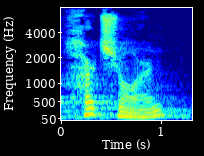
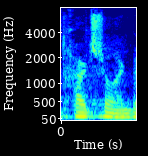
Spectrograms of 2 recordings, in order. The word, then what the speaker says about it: Hartshorne: The great theologian that he mentions, Charles Hartshorne, or I should say Hartshorne, it's spelled like it should be pronounced Hartshorne, but it's Hartshorne, was an active member of our congregation in Austin, Texas.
